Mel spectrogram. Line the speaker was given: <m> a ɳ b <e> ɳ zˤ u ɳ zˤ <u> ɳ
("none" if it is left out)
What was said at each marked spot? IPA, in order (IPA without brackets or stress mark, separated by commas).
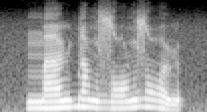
m, ɛ, u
